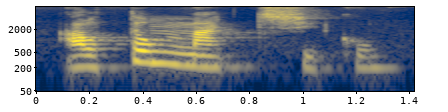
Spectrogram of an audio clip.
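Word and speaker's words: automático: last syllable would be so when you see the accent here we know that the stress is actually here repeat after me which means pumpkin analysis automatico automatic automatico so whenever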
